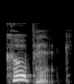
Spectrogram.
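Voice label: "copeck", British English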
